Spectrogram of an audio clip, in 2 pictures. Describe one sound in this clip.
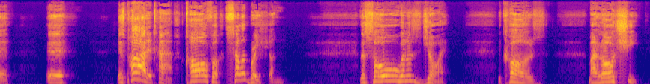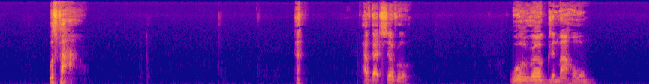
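An elderly man speaks with animation close to the microphone, in bursts with pauses.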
